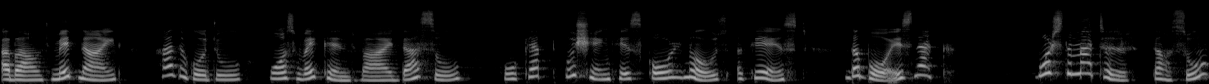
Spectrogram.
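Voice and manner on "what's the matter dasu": drowsy, half-awake, sleepy, slightly pitched up. Woken at midnight by his dog nudging him, the boy asks sleepily. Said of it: "he asked sleepily".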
